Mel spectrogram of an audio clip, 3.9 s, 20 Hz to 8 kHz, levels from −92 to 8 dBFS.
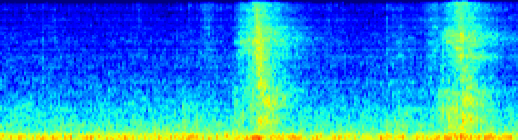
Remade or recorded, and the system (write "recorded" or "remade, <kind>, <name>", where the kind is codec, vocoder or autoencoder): remade, vocoder, HiFi-GAN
